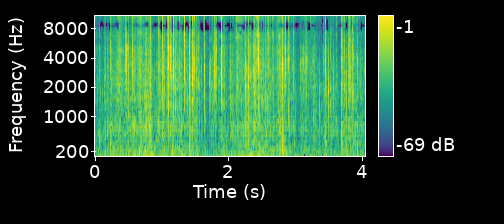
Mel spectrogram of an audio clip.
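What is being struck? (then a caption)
Crumpled kraft packing paper. A large sheet of crumpled brown kraft packing paper is crinkled with fingers and scratched with a thin black tweezer tool. The result is a dense, continuous stream of bright, dry crackles and sharp little clicks, with almost no low end and no ring after each snap.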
